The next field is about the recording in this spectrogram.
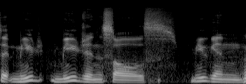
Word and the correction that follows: Mugen: Well, you said you're still like inserting this extra ya sound that isn't in there. – Yeah. – It's Mugen Souls.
